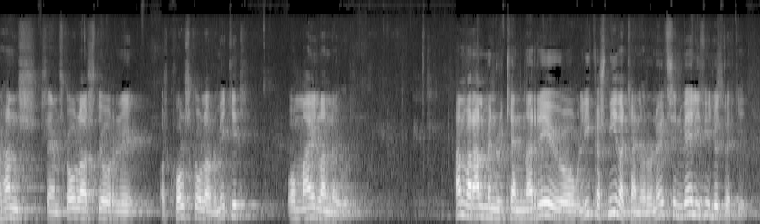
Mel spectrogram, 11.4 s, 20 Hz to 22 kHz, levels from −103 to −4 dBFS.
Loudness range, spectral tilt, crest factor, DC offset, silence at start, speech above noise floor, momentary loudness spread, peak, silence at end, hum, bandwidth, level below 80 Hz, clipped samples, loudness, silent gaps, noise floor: 6 LU; -5.5 dB/octave; 20 dB; under 0.1%; 0 s; 36 dB; 14 LU; 0 dBFS; 0.1 s; none; 15 kHz; -74 dBFS; under 0.1%; -19 LUFS; none; -55 dBFS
